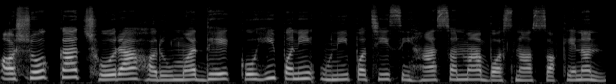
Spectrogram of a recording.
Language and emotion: Nepali, neutral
